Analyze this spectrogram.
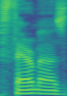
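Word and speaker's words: Fermat: um and and the he fell in love with Farah's last theorem. I think I'm pronouncing that correctly. F E R M A- A- T, but I think he's French. Um Farma's last theorem.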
